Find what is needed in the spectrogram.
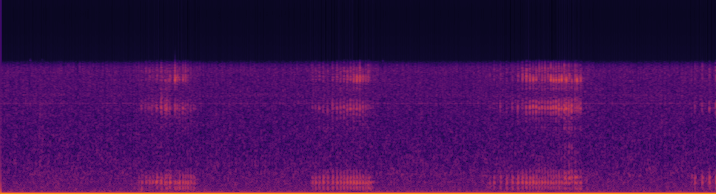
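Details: Dog snoring: soft, regular rumbling snores, about four in nine seconds, over steady background hiss.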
